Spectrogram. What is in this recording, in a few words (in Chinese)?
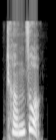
"乘坐", Chinese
